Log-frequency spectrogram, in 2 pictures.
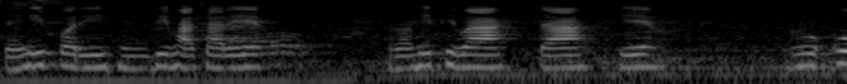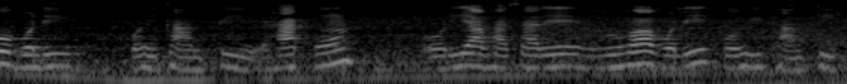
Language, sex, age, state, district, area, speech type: Odia, female, 45-60, Odisha, Balangir, urban, spontaneous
